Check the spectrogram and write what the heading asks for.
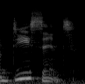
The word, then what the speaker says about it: decent: active here we have the root word decent with a long e and a c using its soft sound of s because of the E so decent we add in and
